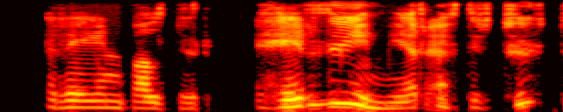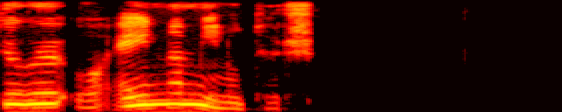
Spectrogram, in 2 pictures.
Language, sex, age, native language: Icelandic, female, 20-29, Icelandic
